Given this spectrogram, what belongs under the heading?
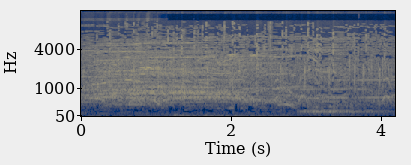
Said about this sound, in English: round of applause for our vocalist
